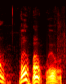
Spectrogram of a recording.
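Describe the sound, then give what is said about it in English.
A human voice imitates a dog barking, giving three short, gruff woofs in quick succession. “That's barking as a sign of our newfound respect for the Georgia Bulldogs”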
